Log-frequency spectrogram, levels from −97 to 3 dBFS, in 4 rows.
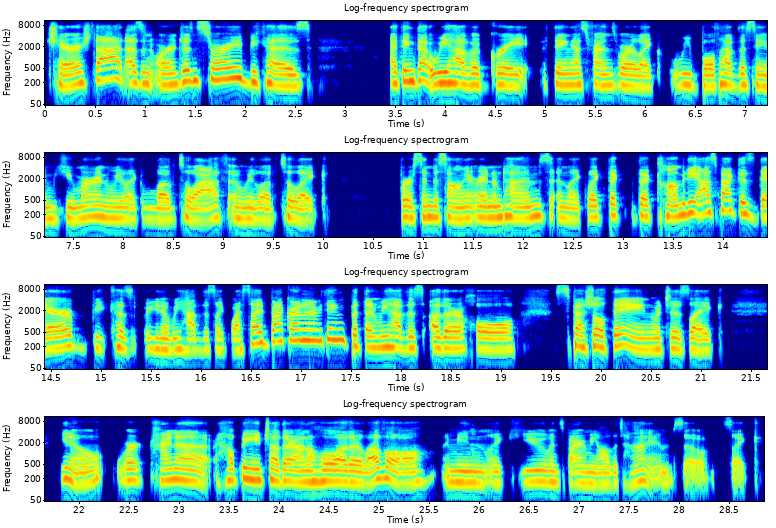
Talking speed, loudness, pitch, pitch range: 210 wpm, -26 LUFS, 175 Hz, 165-195 Hz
